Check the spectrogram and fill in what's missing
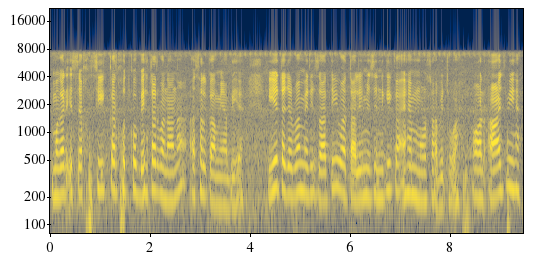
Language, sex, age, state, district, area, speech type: Urdu, female, 45-60, Uttar Pradesh, Rampur, urban, spontaneous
